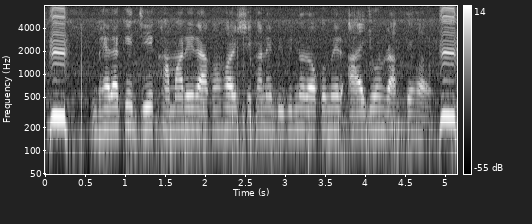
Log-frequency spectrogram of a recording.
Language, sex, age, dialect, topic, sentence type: Bengali, male, 41-45, Standard Colloquial, agriculture, statement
